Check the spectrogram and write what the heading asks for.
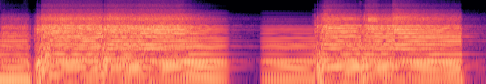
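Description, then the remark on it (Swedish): An electric guitar played through an overdrive pedal with the gain turned up to ten rings out in two loud, sustained, saturated chord bursts with a short pause between, no voices. “Ja, och sen om man drar upp på tian då.”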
